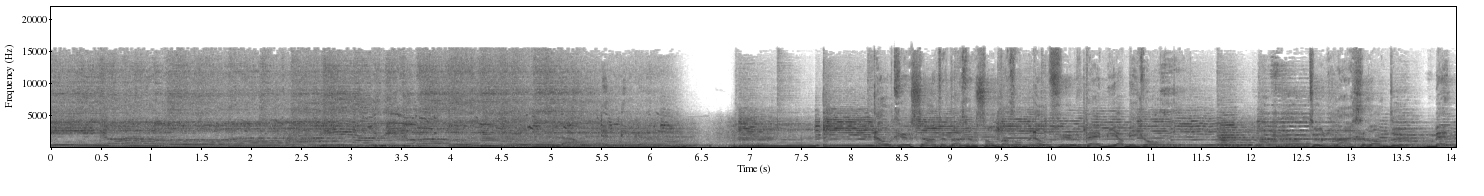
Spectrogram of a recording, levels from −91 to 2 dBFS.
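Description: No technical faults are audible anywhere in the audio.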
